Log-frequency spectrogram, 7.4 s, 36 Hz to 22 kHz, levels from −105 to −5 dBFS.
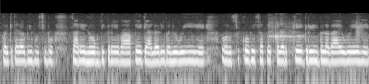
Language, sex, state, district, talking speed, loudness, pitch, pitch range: Hindi, female, Bihar, Bhagalpur, 205 wpm, -14 LUFS, 215 Hz, 210-220 Hz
